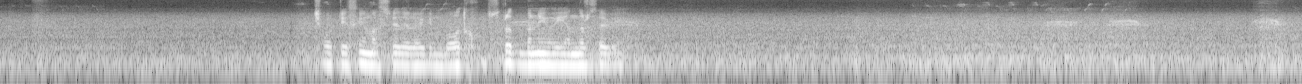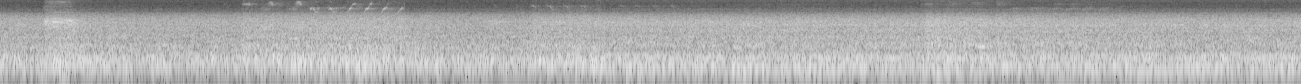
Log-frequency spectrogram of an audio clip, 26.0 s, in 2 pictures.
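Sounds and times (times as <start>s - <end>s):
birds calling: 9.0s - 11.6s, 12.5s - 13.9s, 15.3s - 25.1s.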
